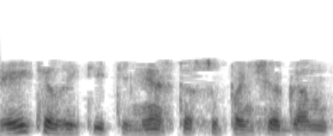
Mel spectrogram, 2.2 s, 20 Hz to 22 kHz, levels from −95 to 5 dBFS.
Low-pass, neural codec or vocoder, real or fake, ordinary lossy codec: 3.6 kHz; codec, 44.1 kHz, 7.8 kbps, Pupu-Codec; fake; MP3, 16 kbps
